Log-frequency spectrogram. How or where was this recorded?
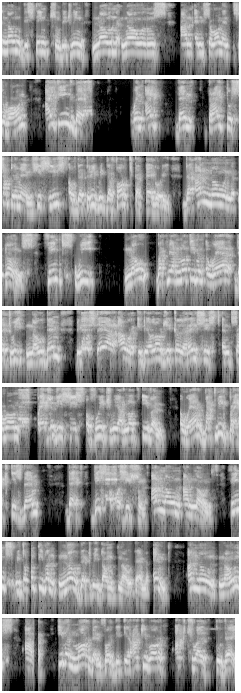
video call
